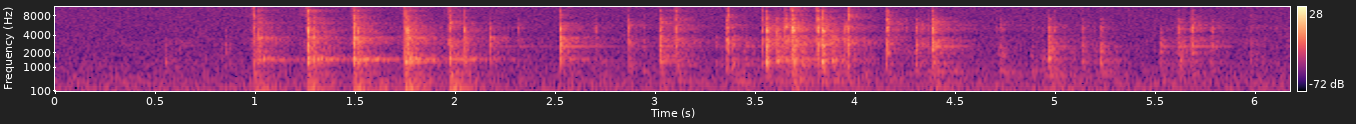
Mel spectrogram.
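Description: A glass bottle clinks as a hand handles it.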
